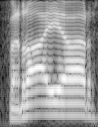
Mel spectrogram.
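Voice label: "Traitor", Afrikaans accent; Speech; International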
